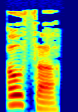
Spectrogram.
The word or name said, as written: otha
